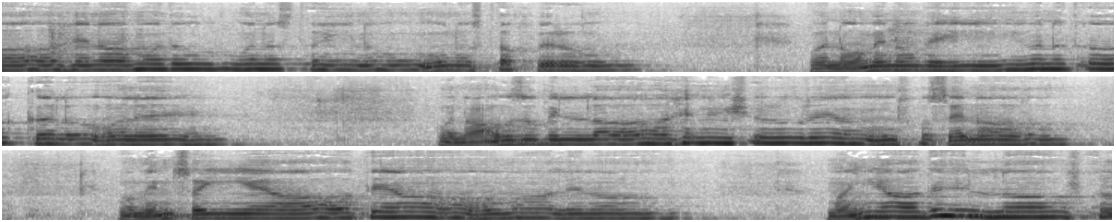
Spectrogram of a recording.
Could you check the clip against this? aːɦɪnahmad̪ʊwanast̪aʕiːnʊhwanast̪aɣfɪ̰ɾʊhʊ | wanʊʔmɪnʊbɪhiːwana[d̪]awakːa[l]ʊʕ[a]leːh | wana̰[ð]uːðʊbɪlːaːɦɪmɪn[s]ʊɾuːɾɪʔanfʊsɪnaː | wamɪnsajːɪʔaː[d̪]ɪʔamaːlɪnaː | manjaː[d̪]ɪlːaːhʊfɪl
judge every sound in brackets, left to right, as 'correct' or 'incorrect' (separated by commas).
incorrect, correct, correct, incorrect, incorrect, incorrect, correct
